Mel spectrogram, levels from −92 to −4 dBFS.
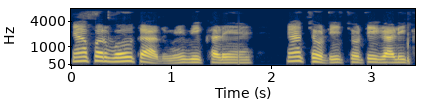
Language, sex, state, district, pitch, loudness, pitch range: Hindi, male, Bihar, Saran, 160 Hz, -17 LUFS, 150-205 Hz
